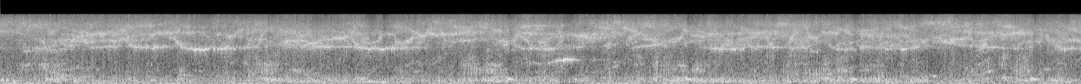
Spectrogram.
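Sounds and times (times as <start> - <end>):
constant loud background noise: 0.0 - 10.7
long-finned pilot whale whistles: 5.2 - 5.9.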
